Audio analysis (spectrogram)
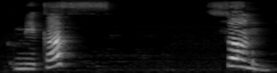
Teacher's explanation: لاحظوا معي حرف الصاد سينطق مرتين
